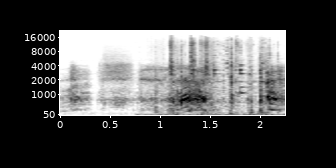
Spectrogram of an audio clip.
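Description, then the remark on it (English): A hammer smashing cassette tapes: a quick run of loud, sharp cracking blows with brittle plastic crunching and clinking, the hits coming irregularly after a brief quieter start. “Yeah, get some tapes. Smash them up.”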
